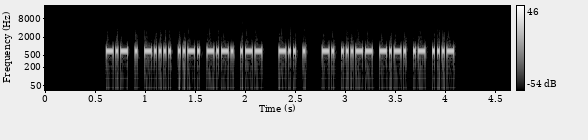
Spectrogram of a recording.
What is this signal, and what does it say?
Morse code, heard as a keyed tone, about 46 wpm, 700 Hz. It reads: KE6FCW DE N3CAV
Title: USA Callsign DE Callsign 50wpm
